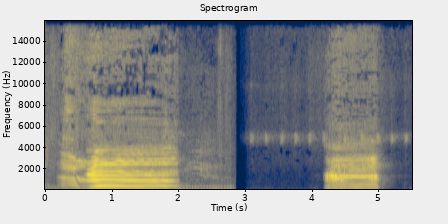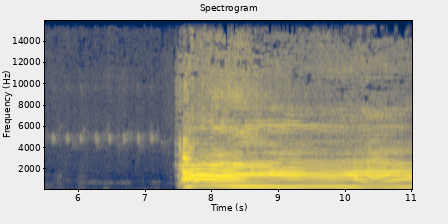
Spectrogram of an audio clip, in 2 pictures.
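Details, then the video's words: Cow mooing in three separate calls: a long harmonic moo, a short rising-falling bellow, then a loud drawn-out steady moo over three seconds, with silent gaps between. "Cow Sound Effects Mooing Video"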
